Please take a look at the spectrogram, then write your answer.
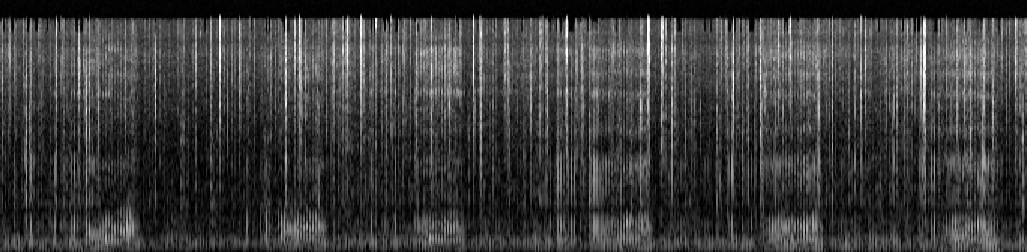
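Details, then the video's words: Soft rumbling purr of a sleeping cat by a fireplace, breathing cycles coming roughly every two seconds, partly masked by dense crackling and popping of the wood fire. "Cute Purring Cat at a Crackling Fireplace"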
